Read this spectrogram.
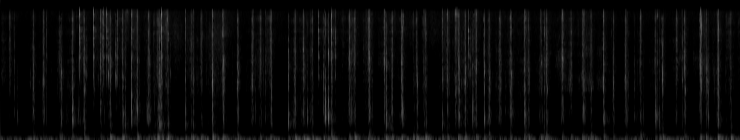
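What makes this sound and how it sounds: Long fingernails and fingertips type on a blue plastic keyboard with round pastel keycaps, giving a steady run of fast, dry clicks and taps. Each tap is short and bright, with a low thump beneath and almost no ring between keystrokes.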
